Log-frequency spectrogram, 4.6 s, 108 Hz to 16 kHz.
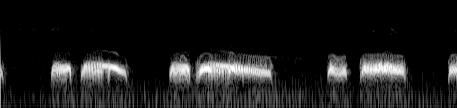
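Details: Spotted dove decoy bird, number 81, in a trapping session in Gia Lai, Vietnam, facing a wild fighting male and a female around the 2 September holiday; mellow coos in short doubled phrases, the longer notes sliding downward.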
